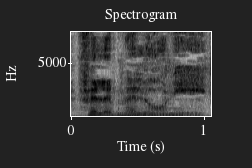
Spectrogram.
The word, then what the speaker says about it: Philip Maloney: Hocherfreut, mein Name ist nach wie vor Philip Meloni und wird auch so ausgesprochen.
